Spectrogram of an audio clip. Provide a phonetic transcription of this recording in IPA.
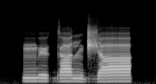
m ʏ ɡ a n d͡ʒ a

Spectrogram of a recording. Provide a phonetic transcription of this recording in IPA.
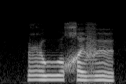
ʕ uː χ e v ø

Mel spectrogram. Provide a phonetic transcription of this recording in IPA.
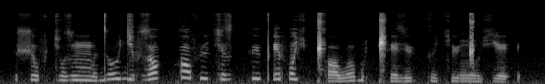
ʃ o˨ f c o̤˨ z mː ə̤˨ dʱ o̤˥ ɟ e˨ f z ɔ˥ kː ɔ˥ f y˦ c ə̤˦ z kː y˥ pʼ e˥ f ɔ˥ ç ǁʰ ɔ˩ w o˦ b ə˩ ǁʰ e˨ z y˥ kː ə̤˨ c y˩ ŋ͡ǁ o̤˨ ç e˩ ʔ

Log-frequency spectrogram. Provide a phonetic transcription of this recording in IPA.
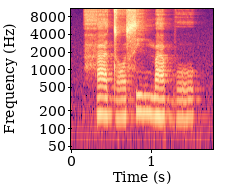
h a˦ d ɔ˧ s i˦ m a˦ b o˧

